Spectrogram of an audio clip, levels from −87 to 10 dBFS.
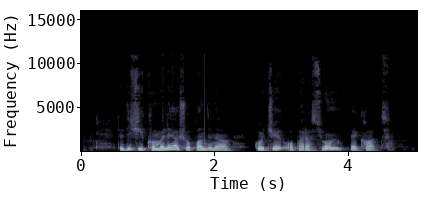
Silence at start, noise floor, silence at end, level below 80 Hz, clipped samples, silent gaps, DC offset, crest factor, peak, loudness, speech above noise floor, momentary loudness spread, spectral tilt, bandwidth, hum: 0.6 s; -54 dBFS; 0.4 s; -60 dBFS; under 0.1%; none; under 0.1%; 16 dB; -8 dBFS; -24 LUFS; 32 dB; 9 LU; -9.5 dB/octave; 10.5 kHz; none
